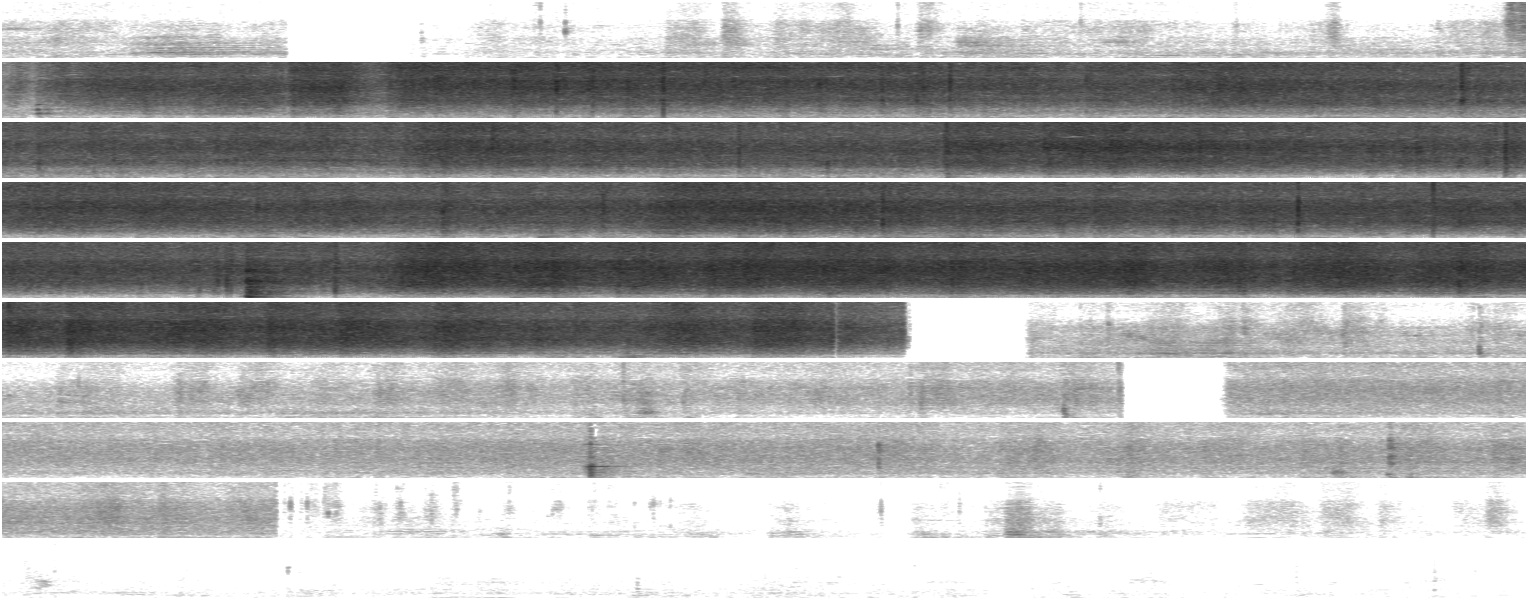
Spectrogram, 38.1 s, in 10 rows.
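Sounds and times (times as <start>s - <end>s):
cheese curd sizzling in a pan: 3.8s - 21.4s.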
